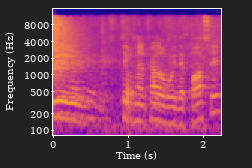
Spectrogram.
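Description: Men's voices talking in conversation, with no engine running.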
